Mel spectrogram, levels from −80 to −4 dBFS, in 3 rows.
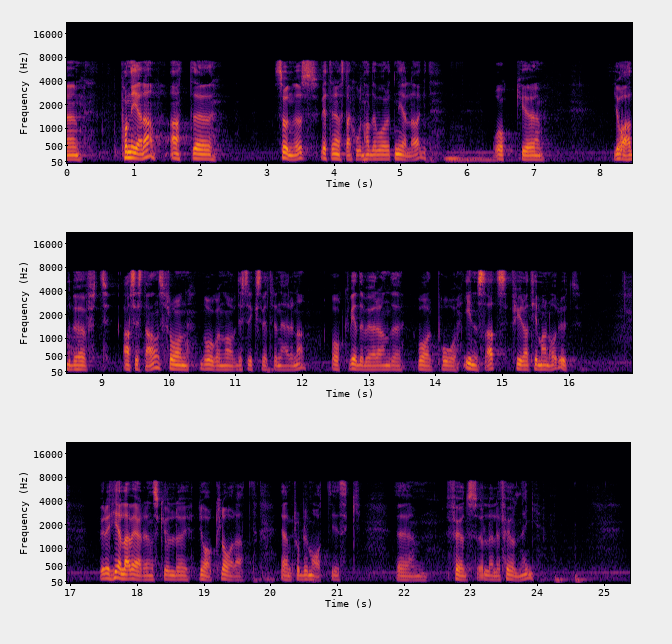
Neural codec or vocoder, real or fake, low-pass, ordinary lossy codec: none; real; 7.2 kHz; none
